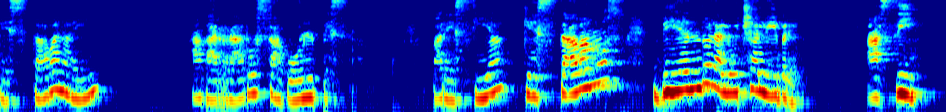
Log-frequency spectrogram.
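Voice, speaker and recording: A woman talks at a very slow pace, with long, frequent pauses between her words. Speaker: storyteller. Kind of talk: casual vlog chat. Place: kitchen. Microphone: phone near.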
